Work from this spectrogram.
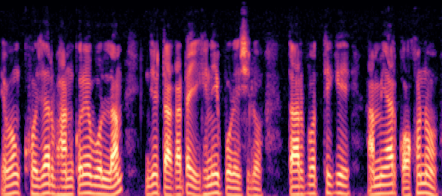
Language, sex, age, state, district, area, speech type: Bengali, male, 45-60, West Bengal, Purba Medinipur, rural, spontaneous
